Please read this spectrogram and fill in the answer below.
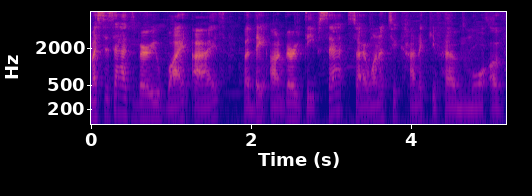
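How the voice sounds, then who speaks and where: A man talks while music plays in the background. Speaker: beauty youtuber. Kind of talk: makeup tutorial voiceover.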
